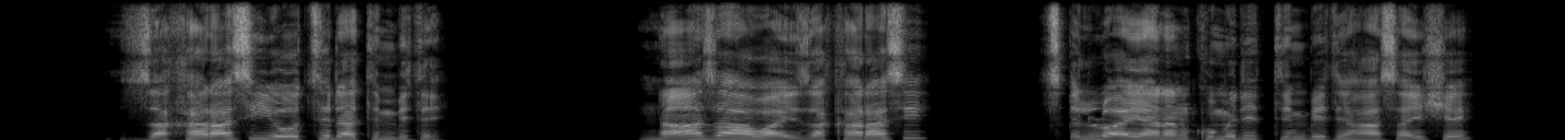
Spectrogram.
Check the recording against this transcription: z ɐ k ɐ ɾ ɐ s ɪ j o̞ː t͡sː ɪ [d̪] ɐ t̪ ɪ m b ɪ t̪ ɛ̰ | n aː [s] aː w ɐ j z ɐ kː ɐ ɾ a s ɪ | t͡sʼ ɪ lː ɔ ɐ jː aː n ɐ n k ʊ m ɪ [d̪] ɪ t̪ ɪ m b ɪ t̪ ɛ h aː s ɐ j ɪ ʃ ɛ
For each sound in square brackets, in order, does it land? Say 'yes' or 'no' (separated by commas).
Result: yes, no, yes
